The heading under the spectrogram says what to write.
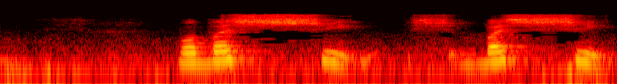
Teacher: ایسے تفشی کی آواز آئے گی شین میں اور اس کی آواز پھیل جائے گی. شین کے اوپر تشدید ہے, تشدید ادا کیجئے, تھوڑا سا رک کر سختی سے ادا کرنا ہے.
